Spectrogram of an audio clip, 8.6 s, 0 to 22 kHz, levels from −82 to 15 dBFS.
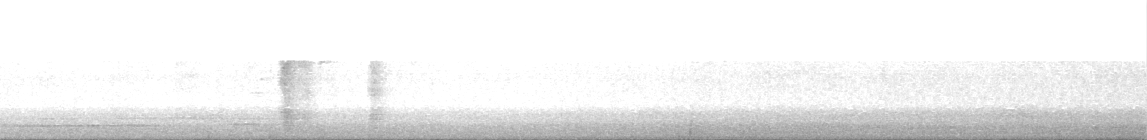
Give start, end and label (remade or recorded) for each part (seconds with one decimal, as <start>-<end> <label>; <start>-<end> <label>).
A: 0.0-1.0 recorded; 1.0-4.9 remade; 4.9-5.8 recorded; 5.8-8.1 remade; 8.1-8.6 recorded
